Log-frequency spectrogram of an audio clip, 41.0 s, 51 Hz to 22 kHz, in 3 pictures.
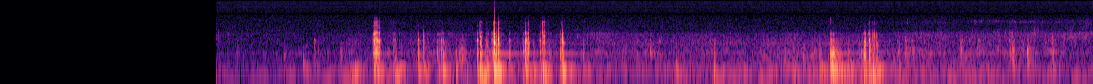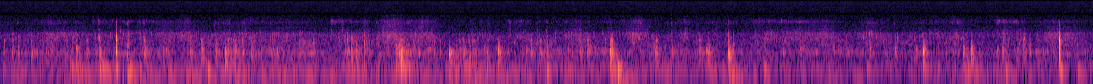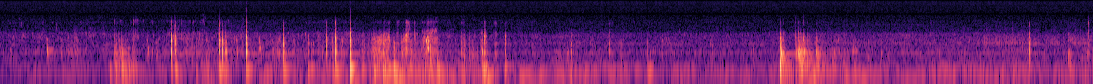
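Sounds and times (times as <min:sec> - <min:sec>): water knocking and splashing on kayak: 0:02.7 - 0:40.9.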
